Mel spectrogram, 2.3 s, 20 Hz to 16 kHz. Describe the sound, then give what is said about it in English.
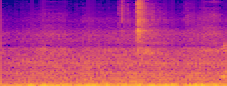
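A train rumbles past about 20 feet away, beside a river, a loud, steady low roar filling the whole stretch, with a brief sharp hiss breaking through partway. “we're literally about 20 feet from a train.”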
